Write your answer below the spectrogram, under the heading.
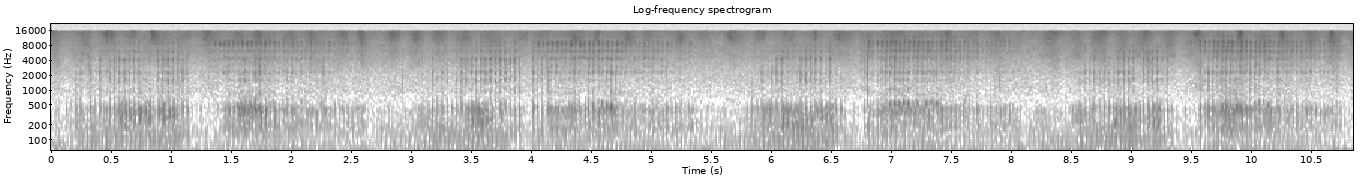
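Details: Deep, throbbing purr of a contented male cat during a chin scratch, Cotswold hills at sunrise, Tascam DR-07X; rhythmic rumbling bursts separated by brief quiet breaths.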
